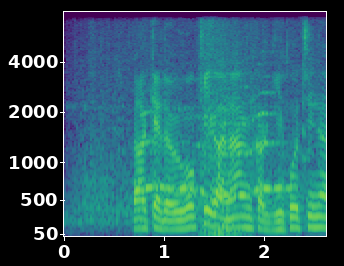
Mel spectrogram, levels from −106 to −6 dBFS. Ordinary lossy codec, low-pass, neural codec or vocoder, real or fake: AAC, 48 kbps; 7.2 kHz; none; real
